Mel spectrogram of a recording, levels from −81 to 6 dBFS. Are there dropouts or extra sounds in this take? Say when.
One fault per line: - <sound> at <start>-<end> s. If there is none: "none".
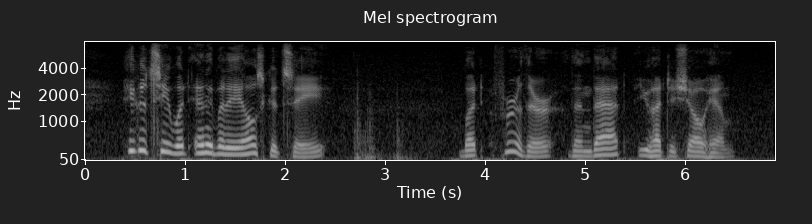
- thud at 2.7-3.5 s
